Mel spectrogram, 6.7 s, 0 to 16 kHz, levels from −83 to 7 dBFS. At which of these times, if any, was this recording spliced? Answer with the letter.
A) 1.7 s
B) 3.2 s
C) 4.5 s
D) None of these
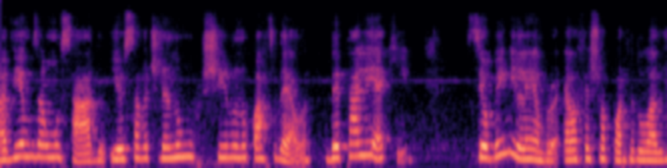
B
